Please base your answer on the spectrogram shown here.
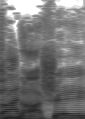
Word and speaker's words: Tinashe: Tinashe.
